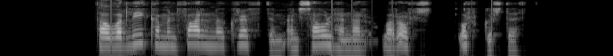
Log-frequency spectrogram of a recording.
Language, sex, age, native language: Icelandic, female, 30-39, Icelandic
